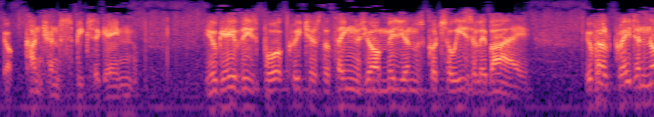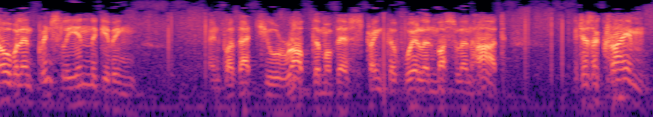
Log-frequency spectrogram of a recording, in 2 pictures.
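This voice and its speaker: Forceful invisible avenger, old radio. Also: male voice, mid-range voice, normal speed, husky. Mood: stern, accusing. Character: invisible crime-fighting avenger, commanding, stern, urgent. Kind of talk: 1930s radio drama acting. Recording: scratchy muffled 1930s radio recording.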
